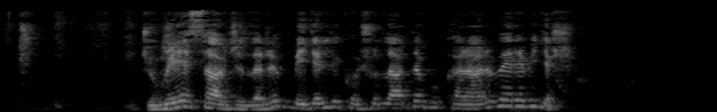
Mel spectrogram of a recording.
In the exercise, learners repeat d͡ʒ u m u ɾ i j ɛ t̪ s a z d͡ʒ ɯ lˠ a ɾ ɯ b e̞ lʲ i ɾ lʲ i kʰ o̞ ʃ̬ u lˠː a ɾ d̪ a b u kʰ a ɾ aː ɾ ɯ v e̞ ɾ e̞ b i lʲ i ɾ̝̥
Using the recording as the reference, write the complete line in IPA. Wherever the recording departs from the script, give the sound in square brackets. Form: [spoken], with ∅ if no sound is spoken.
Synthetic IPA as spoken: d͡ʒ u m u ɾ i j ɛ t̪ s a [v] d͡ʒ ɯ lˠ a ɾ ɯ b e̞ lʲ i ɾ lʲ i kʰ o̞ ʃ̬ u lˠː a ɾ d̪ a b u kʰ a ɾ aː ɾ ɯ v e̞ ɾ e̞ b i lʲ i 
